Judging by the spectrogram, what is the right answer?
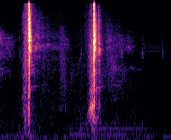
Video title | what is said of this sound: NEW Callaway Paradym Driver Fitting // DJ & Johnny Wunder | the sound of these drivers. They're solid.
